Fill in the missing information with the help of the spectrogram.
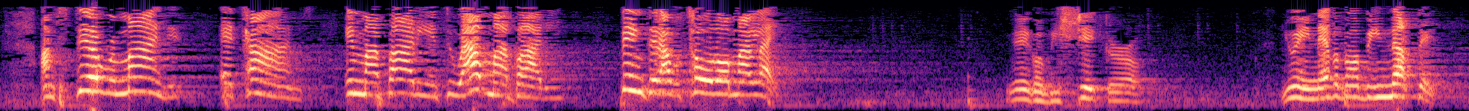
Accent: Paterson, New Jersey, United States; I'm from Paterson, New Jersey.

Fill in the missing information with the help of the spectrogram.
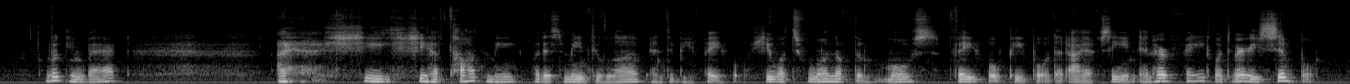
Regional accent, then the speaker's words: Vietnam; Many of you know that I grew up very poor in Vietnam

